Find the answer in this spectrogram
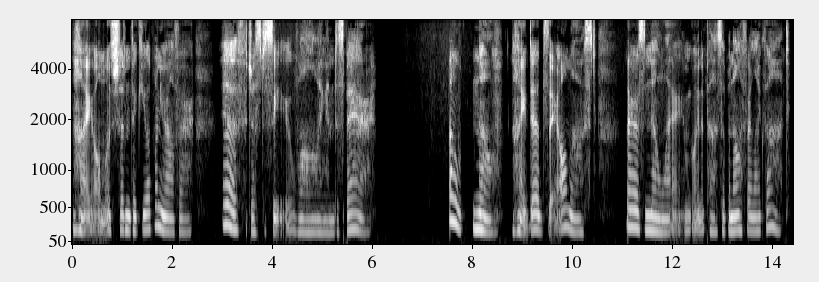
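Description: A woman's voice: mid-range voice, creaky, warm tone, no room sound. A woman voicing a possessive, mocking female vampire in an ASMR roleplay, with a teasing, theatrically smug drawl. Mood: gloating, commanding. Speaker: voice actor. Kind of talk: ASMR roleplay audio drama.

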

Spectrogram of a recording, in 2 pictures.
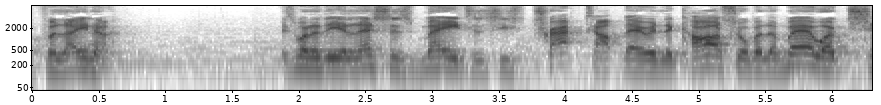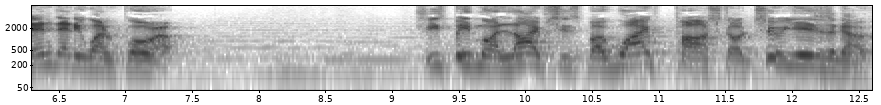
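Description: Gruff, forceful old drunken blacksmith. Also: male voice, on the high side, full character voice. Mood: bitter despair. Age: older. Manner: weary, gruff, despairing. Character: drunken, grief-stricken old village blacksmith, gruff and bitter. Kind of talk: fantasy game dialogue acting.

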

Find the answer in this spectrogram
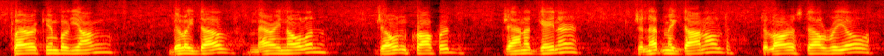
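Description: A man's voice: fairly high pitch, a bit bright. A man speaking formally as an editor guest in a scripted 1930s radio interview. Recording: noisy old 1930s radio broadcast.

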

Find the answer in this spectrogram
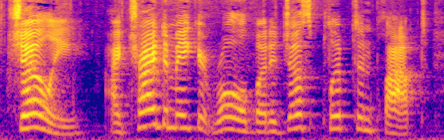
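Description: A woman acts out a cheerful, muddled housemaid from a children's storybook. She is chirpy and matter-of-fact, taking everything literally, in a bright voice. There is faint noise on the webcam recording. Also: a little high, expressive, normal speed, voice pushed up.

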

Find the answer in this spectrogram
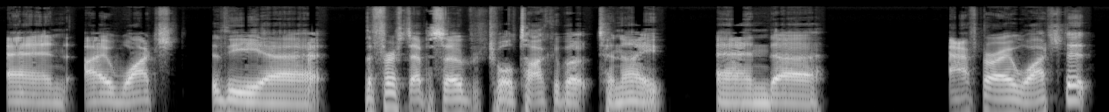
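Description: A man in his forties on a podcast, chatting casually, animated and swearing freely as he acts out customers' lines. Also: low voice, slow, smooth, no echo. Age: 40s. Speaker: podcast co-host.

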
